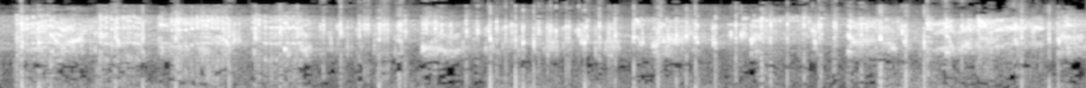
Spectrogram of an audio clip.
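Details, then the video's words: Swiftlet lure call for attracting birds and increasing the population: high, rattling twitters in uneven bursts, the loudness pulsing up and down, with many sharp clicks. "Suara Panggil Burung Walet"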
